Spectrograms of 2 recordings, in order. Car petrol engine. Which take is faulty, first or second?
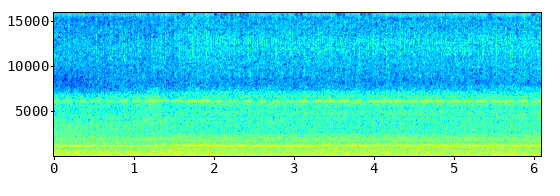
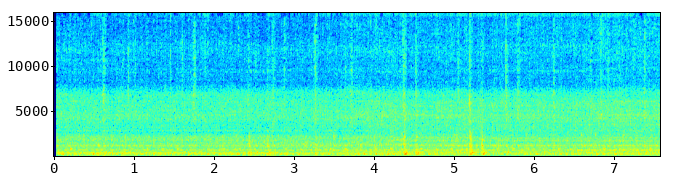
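second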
